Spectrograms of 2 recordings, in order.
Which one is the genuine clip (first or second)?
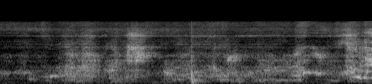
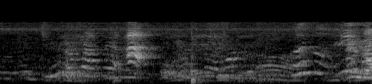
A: second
